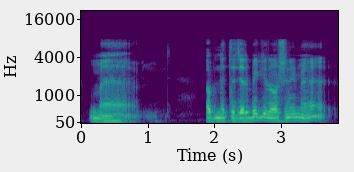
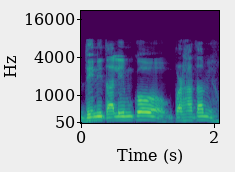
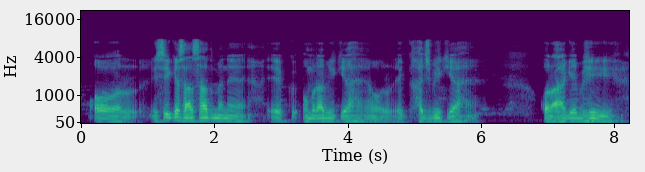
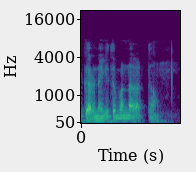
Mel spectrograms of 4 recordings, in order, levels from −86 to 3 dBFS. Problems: none marked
